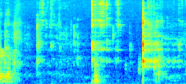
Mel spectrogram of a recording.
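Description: A metal fork clinking and scraping against a plate while twirling spaghetti. There are a few short clicks, with the sharpest one near the end.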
